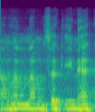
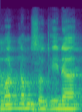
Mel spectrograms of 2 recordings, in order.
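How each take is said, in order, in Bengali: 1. এটি মিষ্টি, নরম কণ্ঠে বলা হয়েছে। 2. এটি সাধারণ, স্বাভাবিক কণ্ঠে বলা হয়েছে। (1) "এটা একটা কথা বলার ধরন।" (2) "তুমি স্বাভাবিক কণ্ঠে বললে"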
